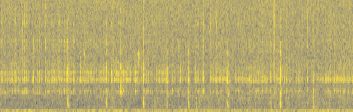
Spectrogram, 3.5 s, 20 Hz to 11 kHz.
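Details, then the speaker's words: V2 model steam engine boiler over an out-of-control flame: soft, irregular crackling patter over a faint hiss as the water starts to boil, described as cavitating, nucleate boiling. "You can It's cavitating. It's one set of nuclear boiling B, right?"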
